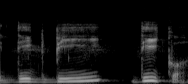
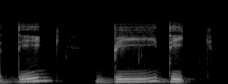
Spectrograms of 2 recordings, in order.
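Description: First: দিকবিদিক spelt out very slowly, syllable by syllable, with a rise at the end; slow model reading of দিকবিদিক for children; careful pronunciation. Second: দিকবিদিক very slow and drawn out, falling at the end; slow model reading of দিকবিদিক with a falling close; careful pronunciation. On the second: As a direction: say দিকবিদিক slowly and fully, closing it down. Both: Shown as a demonstration. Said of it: "এভাবে উচ্চারণ করবে".

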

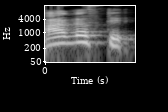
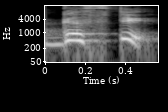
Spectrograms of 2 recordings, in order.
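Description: First: The aunt's wrong ആഗസ്റ്റ്, a long "aa" then "gast"; mispronounced guest. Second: Correcting her, a firm ഗസ്റ്റ് that starts straight on "g"; correct guest. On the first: Aunt proudly calls herself ആഗസ്റ്റ്, the "aa" added in front. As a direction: say ആഗസ്റ്റ് as "aagast", with an extra "aa" at the front, like the month August. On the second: Boy corrects the aunt, giving ഗസ്റ്റ് clean without "aa". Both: Acted. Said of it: "ആഗസ്റ്റ് അല്ല, ഗസ്റ്റ്".

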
